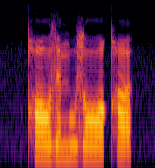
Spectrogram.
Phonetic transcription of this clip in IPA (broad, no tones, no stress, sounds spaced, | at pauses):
qʰ ɔː z ɛ ŋ uː z ɔː qʰ a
